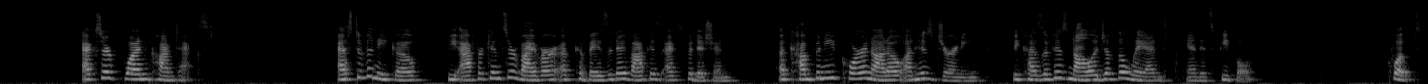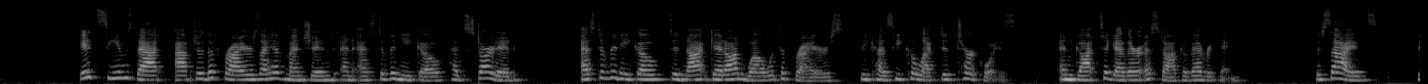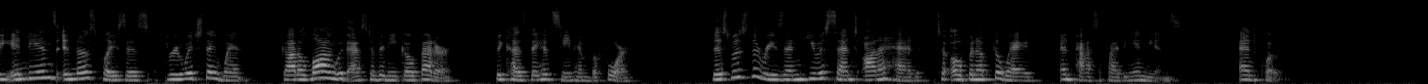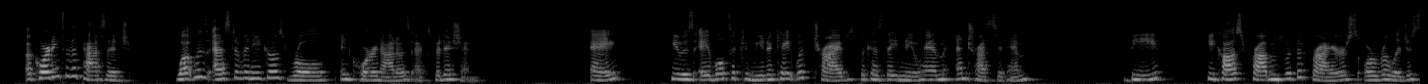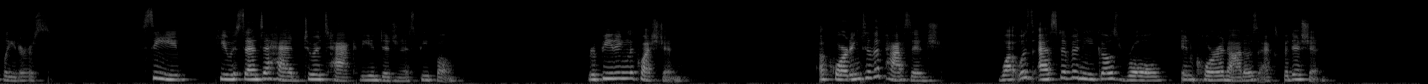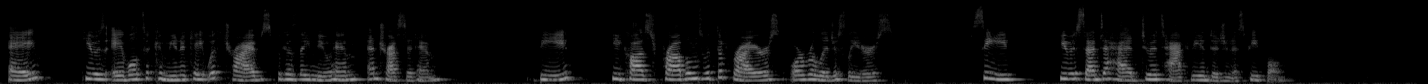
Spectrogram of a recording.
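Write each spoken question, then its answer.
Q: According to the passage, what was Estevanico's role in Coronado's expedition?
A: A: He was able to communicate with tribes because they knew him and trusted him.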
